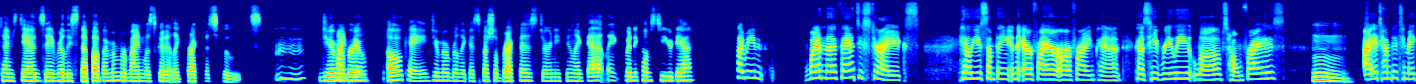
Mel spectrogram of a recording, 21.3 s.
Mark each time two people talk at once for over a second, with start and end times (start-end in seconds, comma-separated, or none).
none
